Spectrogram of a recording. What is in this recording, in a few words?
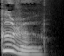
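"guru", British English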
